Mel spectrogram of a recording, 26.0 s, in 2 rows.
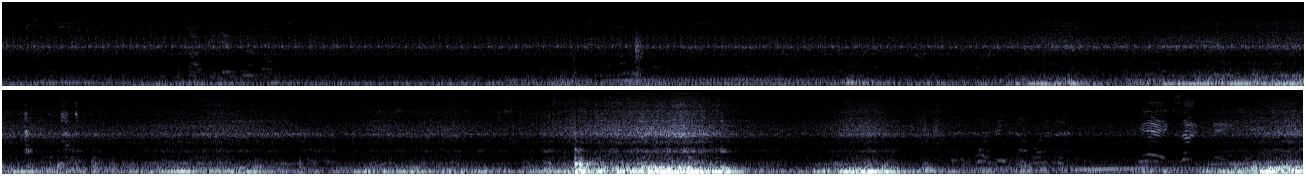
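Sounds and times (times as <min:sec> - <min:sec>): car engine driving off-road: 0:00.0 - 0:26.0.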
